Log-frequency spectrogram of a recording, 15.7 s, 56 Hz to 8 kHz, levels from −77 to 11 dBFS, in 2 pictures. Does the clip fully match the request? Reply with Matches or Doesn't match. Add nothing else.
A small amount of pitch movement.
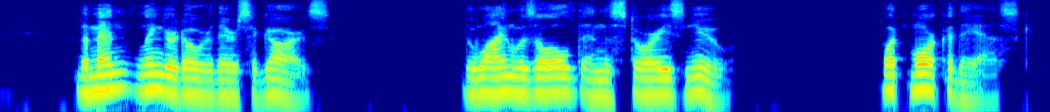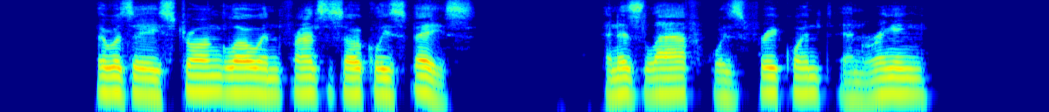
Matches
